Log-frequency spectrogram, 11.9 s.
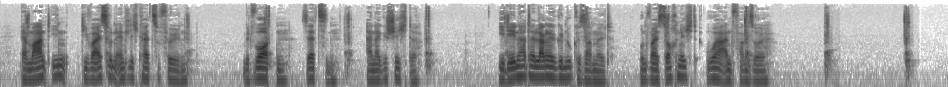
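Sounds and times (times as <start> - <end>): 
faint steady hiss: 0.0 - 11.8
speech: 0.2 - 5.4, 6.2 - 9.7
clock ticking: 0.3 - 2.5, 3.1 - 5.4, 6.2 - 9.7, 10.3 - 10.5, 11.3 - 11.5.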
